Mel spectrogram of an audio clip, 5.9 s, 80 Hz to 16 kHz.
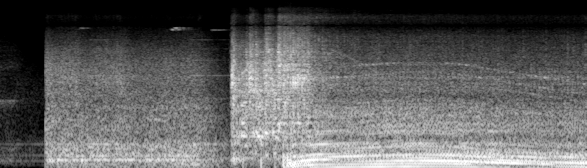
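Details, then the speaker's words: VW Mk4 2.0 wagon, car jacked up, start and fast idle with microphone underneath: loud puffing rasp from the exhaust, the stock resonator leaking, not the downpipe U-clamp. "Well, there's your problem. So, as it turns out, that U-clamp is fine. The stock resonator, on the other hand, is really leaking."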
